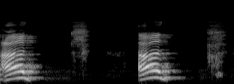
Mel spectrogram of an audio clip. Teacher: پہلے آواز بند ہوتی ہے، بند ہونے کے بعد سانس جاری ہوتی ہے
